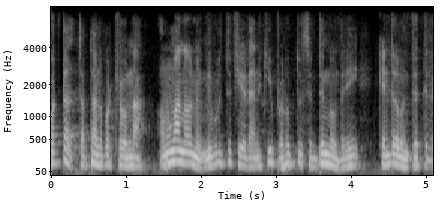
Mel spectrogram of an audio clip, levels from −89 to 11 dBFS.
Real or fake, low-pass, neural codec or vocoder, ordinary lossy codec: fake; 7.2 kHz; codec, 16 kHz, 1 kbps, X-Codec, HuBERT features, trained on balanced general audio; none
